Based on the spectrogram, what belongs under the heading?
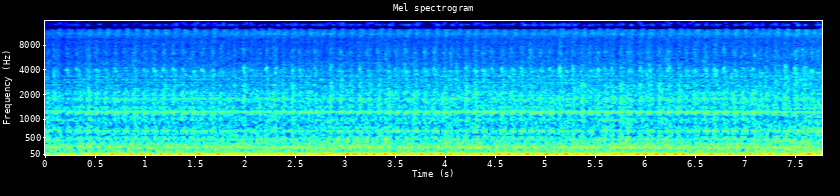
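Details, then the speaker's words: John Deere 9530 tractor, 13.5L diesel with fuel pressure fault code, at about 990 rpm just under the 1350 rpm pilot-injection cutoff: low uneven thrum with irregular shake, two to three pulses a second, stack shaking; rough idle, smooth above 1350. "And I mean, it is shaky. I mean, look at that stack."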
